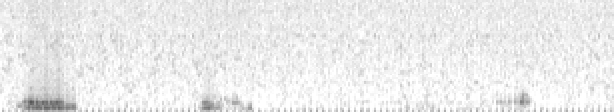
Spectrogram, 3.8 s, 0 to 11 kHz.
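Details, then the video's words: Carpathian red deer stag in Bucovina during the September 2022 breeding season; one short, strong roaring bellow opens, followed by two fainter grunts over steady low background hum. "Boncănit / Carpathian stag Breeding season"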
